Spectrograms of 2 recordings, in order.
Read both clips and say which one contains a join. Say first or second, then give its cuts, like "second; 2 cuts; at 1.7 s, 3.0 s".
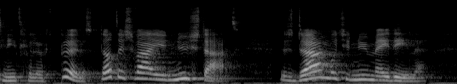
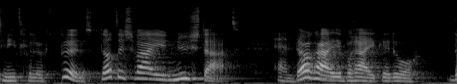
second; 1 cut; at 2.7 s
